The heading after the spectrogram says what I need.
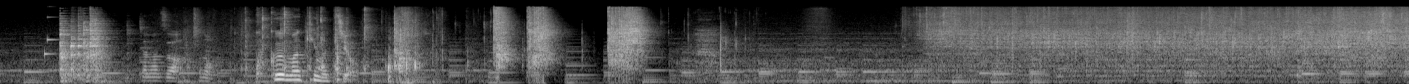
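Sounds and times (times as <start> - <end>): faint background music: 0.0 - 14.0
plastic film tearing: 2.4 - 6.7
food sizzling in oil: 9.0 - 14.0.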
